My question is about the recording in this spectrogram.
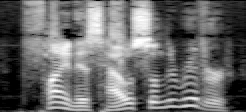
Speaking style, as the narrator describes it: cried Toad boisterously

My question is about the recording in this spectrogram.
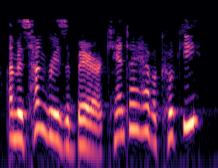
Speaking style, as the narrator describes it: asked Mr

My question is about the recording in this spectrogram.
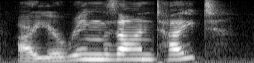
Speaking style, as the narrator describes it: the guide will shout to you

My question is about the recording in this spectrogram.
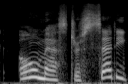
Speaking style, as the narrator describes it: cried Bridget in an awe-stricken voice

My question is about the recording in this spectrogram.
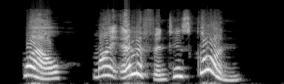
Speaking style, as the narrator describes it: exclaimed Archie

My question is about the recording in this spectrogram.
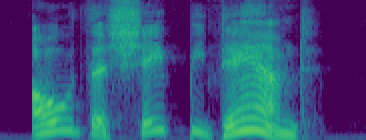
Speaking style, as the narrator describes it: cried Flambeau

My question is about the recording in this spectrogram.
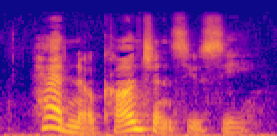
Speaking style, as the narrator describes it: replied the shaggy man with a sigh

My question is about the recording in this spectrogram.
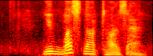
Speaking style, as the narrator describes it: cried D'Arnaud

